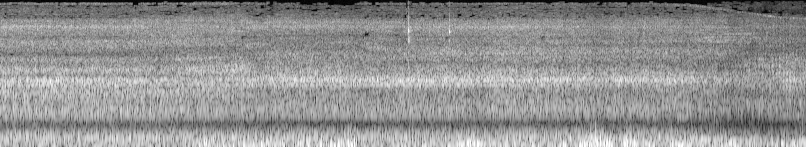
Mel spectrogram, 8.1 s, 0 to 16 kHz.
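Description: Caterpillar 420E backhoe loader's diesel engine running, with the hydraulics working as the backhoe arm is raised. The engine sound grows louder and uneven from about two seconds in.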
